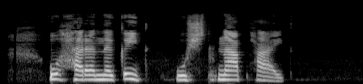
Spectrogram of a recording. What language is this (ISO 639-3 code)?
abk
